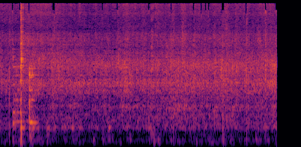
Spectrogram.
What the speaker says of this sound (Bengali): এখন আদা রসুনের বাটাটা দিয়ে দিলাম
